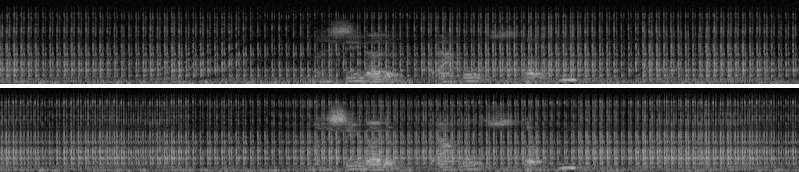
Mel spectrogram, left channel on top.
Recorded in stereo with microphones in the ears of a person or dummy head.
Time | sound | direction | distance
3.1 | a man speaking | 45° right (ahead or behind) | 4.5 m
5.6 | a whoosh | 5° right (ahead or behind) | 9.5 m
